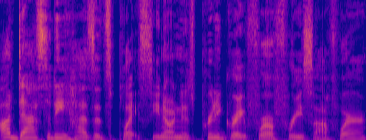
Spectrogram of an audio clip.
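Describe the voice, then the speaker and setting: A woman with a fairly low pitch speaks at a fairly quick pace with lively intonation. The recording is very clean, with a silent background. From US Southwest. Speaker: voiceover artist. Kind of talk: interview.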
